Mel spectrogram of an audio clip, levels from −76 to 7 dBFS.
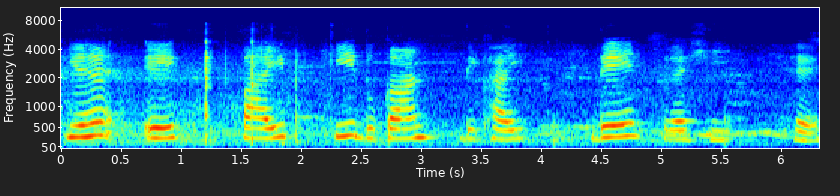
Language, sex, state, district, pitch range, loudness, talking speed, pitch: Hindi, female, Madhya Pradesh, Dhar, 225-285 Hz, -16 LUFS, 85 wpm, 250 Hz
